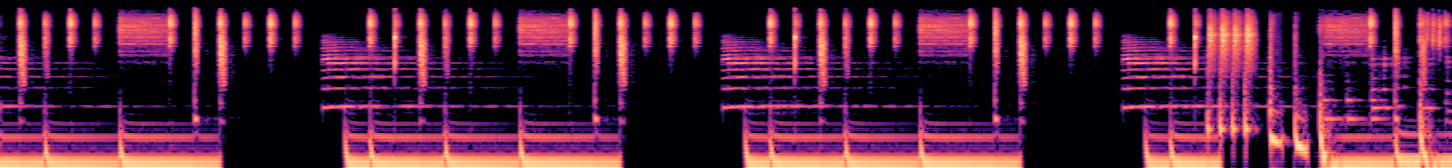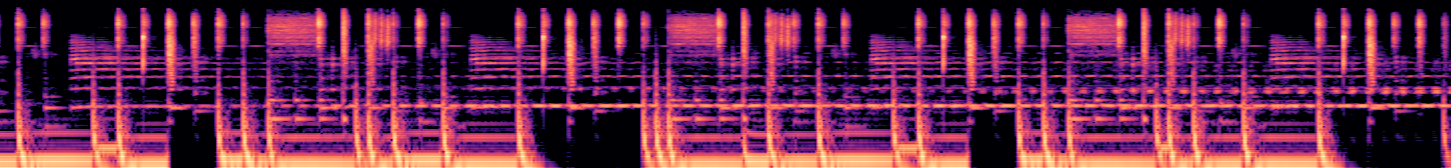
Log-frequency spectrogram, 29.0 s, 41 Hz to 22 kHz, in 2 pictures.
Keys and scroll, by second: 2.7 3, 3.4 Tab, 5.2 shift+z, 6.6 1, 9.4 s, 12.7 o, 14.1 s, 17.3 s, 18.9 y, 22.2 s, 25.3 s.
